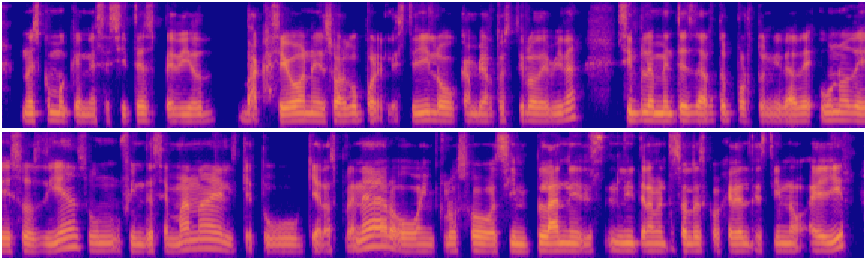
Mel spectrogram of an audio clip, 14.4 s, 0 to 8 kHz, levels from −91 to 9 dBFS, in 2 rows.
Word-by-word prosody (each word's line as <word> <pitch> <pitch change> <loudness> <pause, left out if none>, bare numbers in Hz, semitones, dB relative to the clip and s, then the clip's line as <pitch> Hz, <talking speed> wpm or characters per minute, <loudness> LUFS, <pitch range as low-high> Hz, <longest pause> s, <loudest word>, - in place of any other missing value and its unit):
No 125 - 0
es 125 - 0
como 130 -2 -3
que 120 - -3
necesites 120 +2 -3
pedir 115 0 0 0.3
vacaciones, 125 0 +2
o - - +6
algo 125 +2 -1
por - - -1
el - - -19
estilo, 125 -2 0
cambiar 120 -1 -3
tu 125 - -8
estilo 125 0 -2
de 120 - 0
vida. 160 +10 -2 0.3
Simplemente, 125 -1 +2
es 125 - 0
darte 130 0 0
oportunidad 125 -2 -3
de 125 - +1
uno 135 0 -1
de 120 -2 +2
esos 115 -1 -2
días, 180 +9 +1
un 125 0 -5
fin 120 -1 -4
de - - -2
semana, 150 +7 +1
el 125 -3 -6
que - - -8
tú 115 -1 -6
quieras - - -1
planear 100 0 +3
o 115 0 0
incluso 120 +1 -1
sin 120 -1 +1
planes, 125 0 +4
literalmente, 125 -1 0
solo 125 0 +2
escoger 120 - -1
el 120 0 +2
destino 125 0 -4
e 130 - +5
ir, 130 - +4
125 Hz, 190 wpm, -25 LUFS, 120-130 Hz, 0.3 s, o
